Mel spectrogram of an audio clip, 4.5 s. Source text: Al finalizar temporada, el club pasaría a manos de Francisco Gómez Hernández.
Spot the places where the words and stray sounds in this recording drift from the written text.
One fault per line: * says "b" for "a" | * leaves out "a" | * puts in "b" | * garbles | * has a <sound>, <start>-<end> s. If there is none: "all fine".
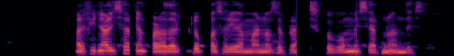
* has a dropout, 3.0-3.1 s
